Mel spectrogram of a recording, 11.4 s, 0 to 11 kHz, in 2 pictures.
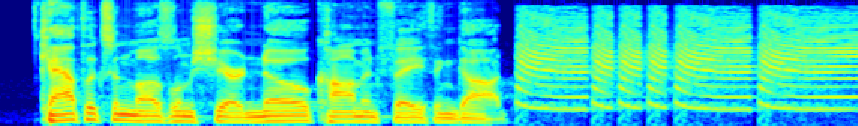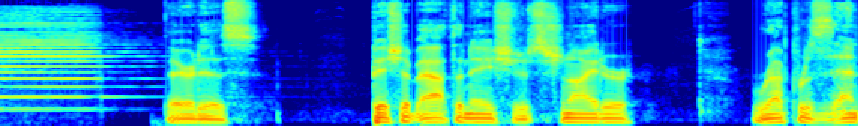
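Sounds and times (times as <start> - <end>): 
speech: 0.3 - 3.7, 6.8 - 7.5, 8.2 - 10.0, 10.8 - 11.4
party air horn blasts: 3.5 - 7.1.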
